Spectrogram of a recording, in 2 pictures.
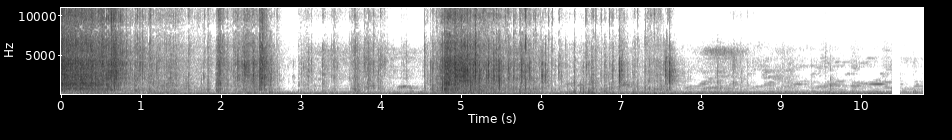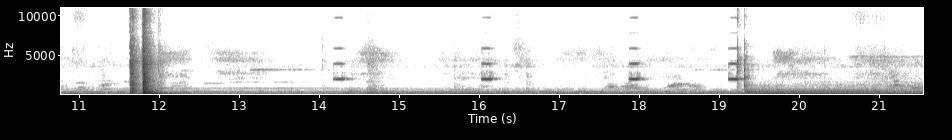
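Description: Chocolate chips and then butterscotch chips poured from their bags into a plastic bowl, two spells of dense rattling. Then a sharp knock, a few short beeps from a Hamilton Beach microwave's keypad, and the microwave starting up with a steady humming buzz near the end.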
